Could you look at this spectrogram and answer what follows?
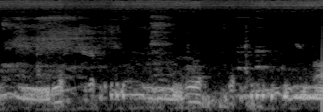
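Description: A male Gola pigeon coos nearby in repeated low, rolling calls, with brief rustling between phrases.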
